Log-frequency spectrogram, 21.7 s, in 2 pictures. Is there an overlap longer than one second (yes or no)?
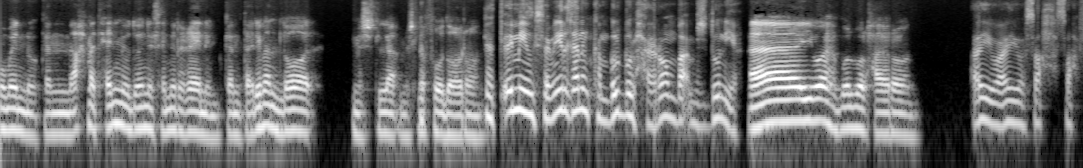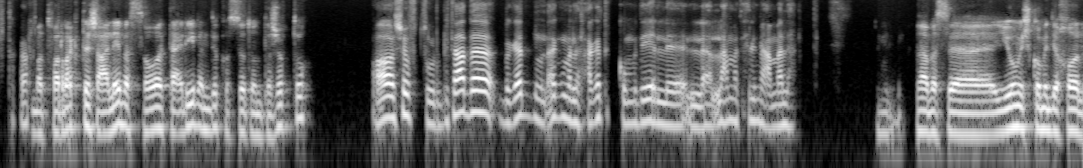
no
